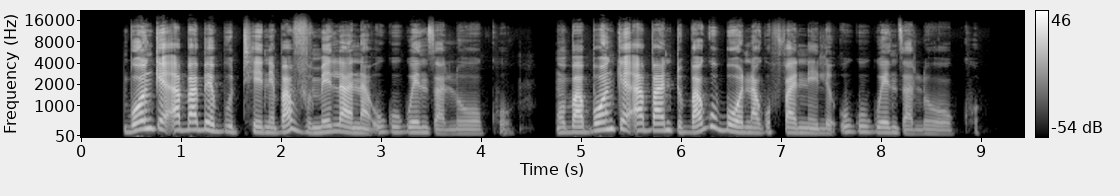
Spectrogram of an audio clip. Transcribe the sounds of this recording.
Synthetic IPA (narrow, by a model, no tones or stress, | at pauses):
βɔŋkʼɛʔaβaβeβutʰenɛβavumɛlana̰ʔuɣuɣwɛnd͡zʱalɔːkʰɔ̰ | ŋɔβaβɔŋkʼɛʔaβantʼuβaɣuβɔnaɣufanɛlɛ̰ʔuɣuɣwɛnd͡zʱalɔːkʰɔ̥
